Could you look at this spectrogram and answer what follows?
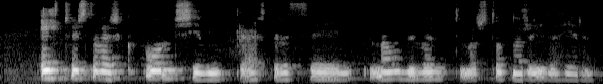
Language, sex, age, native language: Icelandic, female, 18-19, Icelandic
